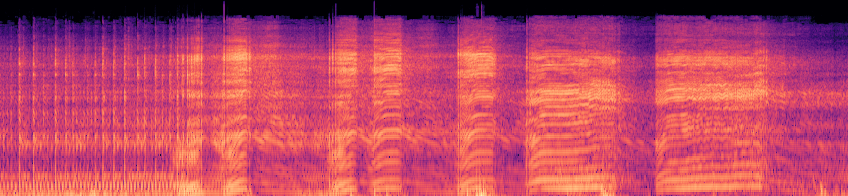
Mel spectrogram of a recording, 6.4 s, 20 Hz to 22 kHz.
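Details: Rovan 36cc big-bore two-stroke with a Victory expansion pipe, started without choke on a hot day; low steady idle, then sharp blips that climb quickly and fall back cleanly, strong bottom end with no stumble, a normal throttle response.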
